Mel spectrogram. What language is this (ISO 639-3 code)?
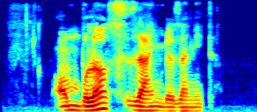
fas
